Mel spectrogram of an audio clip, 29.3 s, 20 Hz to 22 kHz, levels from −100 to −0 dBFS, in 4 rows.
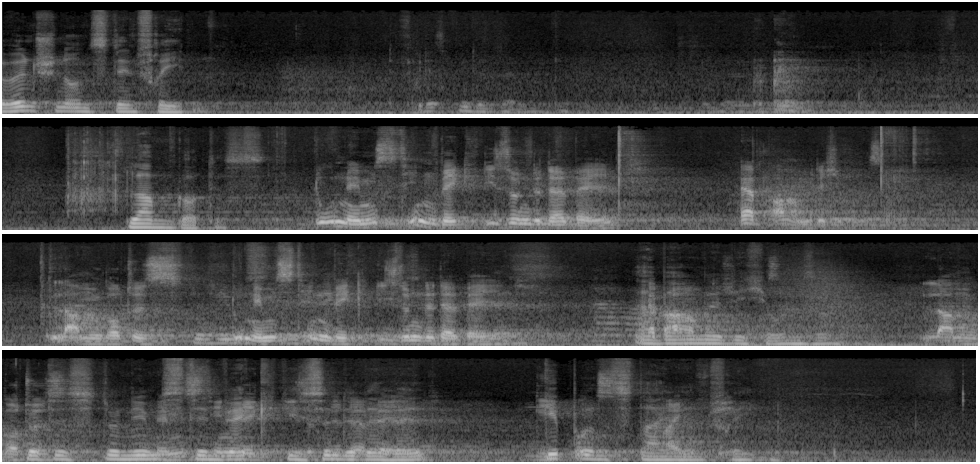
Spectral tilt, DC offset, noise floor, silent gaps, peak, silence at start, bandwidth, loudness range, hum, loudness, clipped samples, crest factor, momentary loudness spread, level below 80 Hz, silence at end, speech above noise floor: -5.5 dB/octave; under 0.1%; -59 dBFS; none; -10 dBFS; 0 s; 16 kHz; 19 LU; none; -36 LUFS; under 0.1%; 28 dB; 22 LU; -60 dBFS; 0 s; 24 dB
